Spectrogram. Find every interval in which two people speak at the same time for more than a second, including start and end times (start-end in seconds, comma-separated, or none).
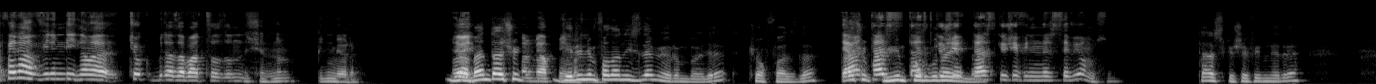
8.4-9.9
